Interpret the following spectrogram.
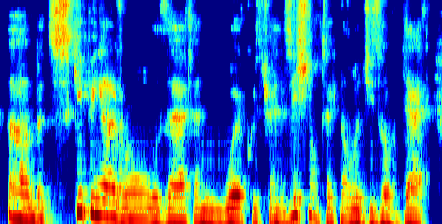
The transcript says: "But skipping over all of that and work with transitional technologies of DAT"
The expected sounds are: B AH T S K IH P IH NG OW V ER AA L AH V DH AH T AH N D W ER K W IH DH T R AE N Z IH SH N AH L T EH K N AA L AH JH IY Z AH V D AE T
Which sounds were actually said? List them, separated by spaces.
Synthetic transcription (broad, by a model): B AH T S K IH P IH NG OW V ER AA L AH V DH AH T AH N W ER K W IH DH T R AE N Z IH SH N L T EH K N AA L AH JH IY Z AH V D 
